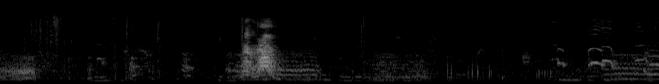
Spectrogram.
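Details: Hovawart puppies a little over two weeks old: soft whimpers and one brief loud squeal, then quiet shuffling, with small rising and falling whines near the end.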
